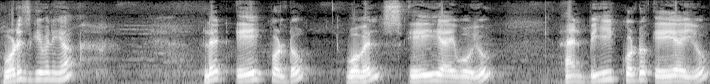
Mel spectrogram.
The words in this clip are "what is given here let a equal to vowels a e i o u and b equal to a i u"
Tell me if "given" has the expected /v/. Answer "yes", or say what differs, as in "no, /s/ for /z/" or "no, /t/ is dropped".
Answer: yes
